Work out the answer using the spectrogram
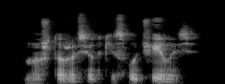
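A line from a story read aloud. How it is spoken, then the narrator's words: Quiet question. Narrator (Russian): тихо спросил Джереми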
